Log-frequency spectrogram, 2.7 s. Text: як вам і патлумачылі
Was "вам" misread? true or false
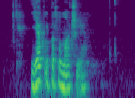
true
